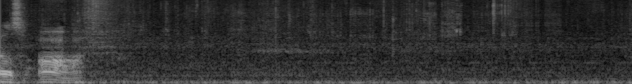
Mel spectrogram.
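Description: Dry papery onion skin crackles softly as hands peel it.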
